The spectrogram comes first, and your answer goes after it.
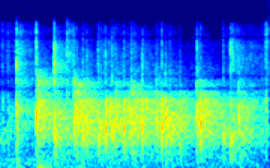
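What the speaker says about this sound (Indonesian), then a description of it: "Tepuk tangan dong." A small group at an office meeting claps in welcome for new reporter candidates, a short burst of close, uneven handclaps lasting about two seconds.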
